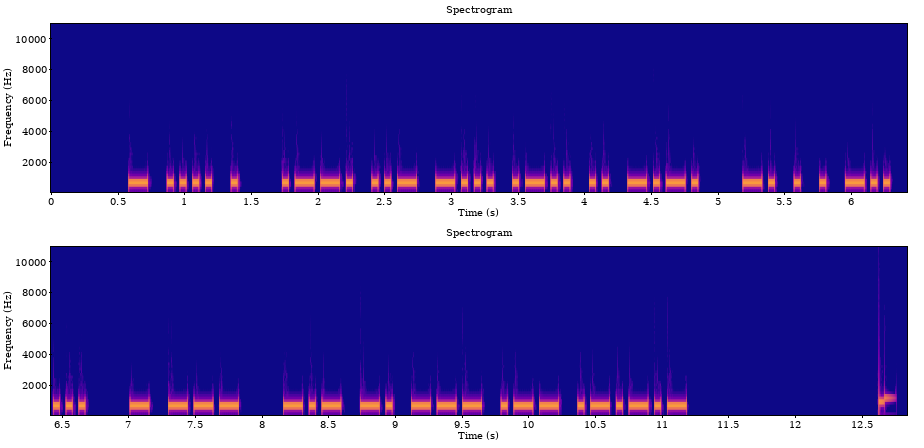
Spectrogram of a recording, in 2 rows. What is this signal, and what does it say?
Morse code, heard as a keyed tone, about 25 wpm, 700 Hz. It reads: THE PUBLIC NEEDS TO KNOW.
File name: practice / 25wpm / Sentences with 2-Word Phrases - 25wpm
